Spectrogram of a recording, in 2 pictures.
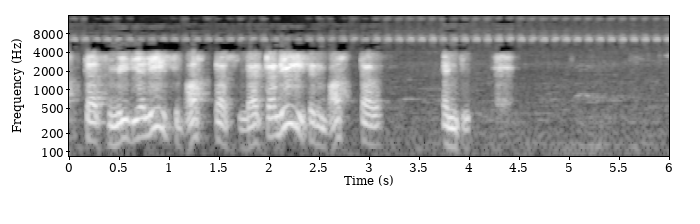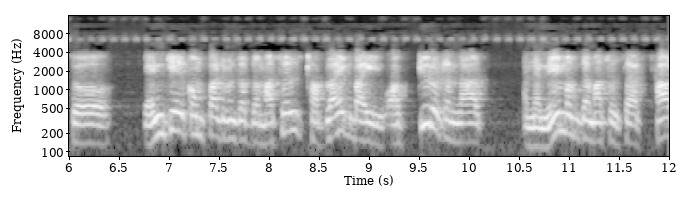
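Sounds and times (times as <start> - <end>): man's voice: 0.0 - 3.2, 3.8 - 4.5, 6.0 - 12.0
faint high-pitched pulsing chirp: 0.0 - 12.0.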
